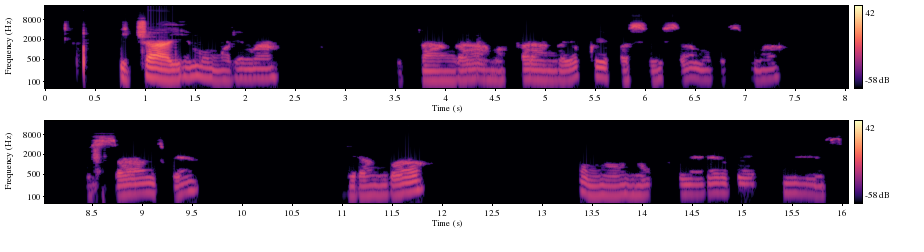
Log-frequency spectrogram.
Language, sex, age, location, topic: Kinyarwanda, male, 36-49, Musanze, agriculture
